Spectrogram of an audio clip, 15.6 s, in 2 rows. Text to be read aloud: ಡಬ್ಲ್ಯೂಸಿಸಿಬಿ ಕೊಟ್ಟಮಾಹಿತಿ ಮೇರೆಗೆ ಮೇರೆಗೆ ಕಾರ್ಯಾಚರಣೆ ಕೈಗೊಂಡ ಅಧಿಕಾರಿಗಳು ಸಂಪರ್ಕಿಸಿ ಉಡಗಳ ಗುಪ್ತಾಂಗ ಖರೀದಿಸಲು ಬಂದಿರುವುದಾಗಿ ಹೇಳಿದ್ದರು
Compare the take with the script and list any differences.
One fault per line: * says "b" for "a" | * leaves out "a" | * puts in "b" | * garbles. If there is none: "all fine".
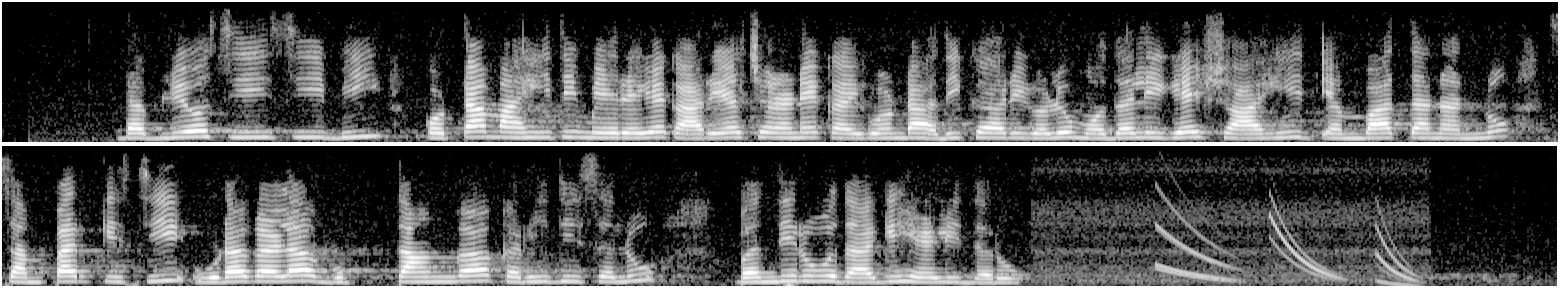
* leaves out "ಮೇರೆಗೆ"
* puts in "ಮೊದಲಿಗೆ ಶಾಹಿದ್ ಎಂಬಾತನನ್ನು"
